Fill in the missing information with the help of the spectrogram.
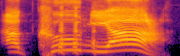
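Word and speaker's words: Acuña: And then Harper just looks at Real Muto and looks back at the guy and he goes, "It's Acuna.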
